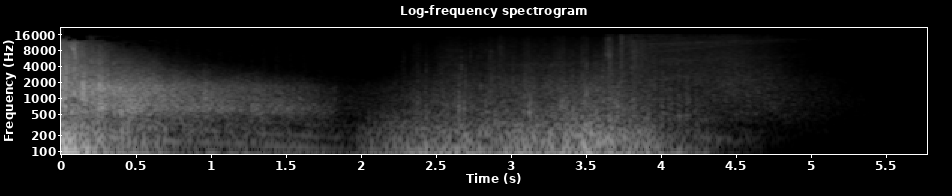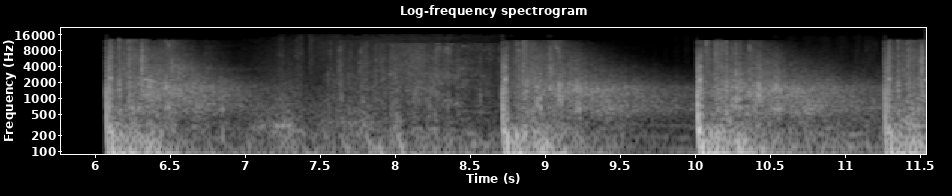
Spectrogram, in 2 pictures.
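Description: A launch pad whooshes loudly again and again, each whoosh fading away.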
